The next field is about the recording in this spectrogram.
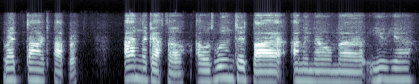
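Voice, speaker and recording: A man's voice: medium pitch, steady tone, unhurried. A man from Canada streaming a game, chatting casually and reading dialogue aloud. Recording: dull mic with game music behind. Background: game music.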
